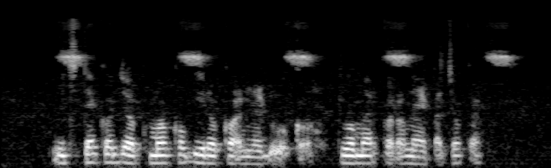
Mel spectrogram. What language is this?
Luo (Kenya and Tanzania)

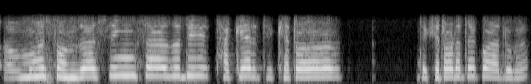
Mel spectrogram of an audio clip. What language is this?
Assamese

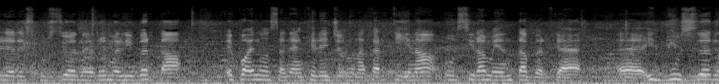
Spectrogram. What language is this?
Italian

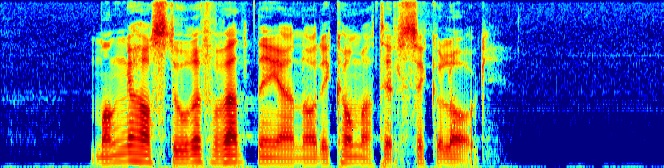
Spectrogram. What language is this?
Norwegian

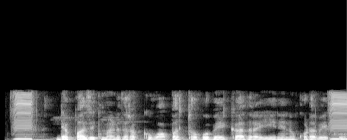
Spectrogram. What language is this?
Kannada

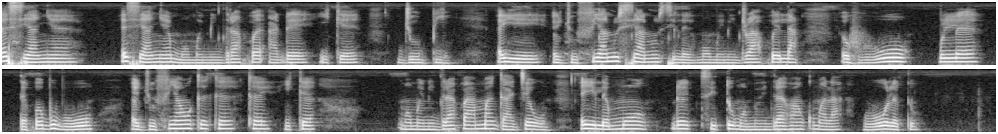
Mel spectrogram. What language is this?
Ewe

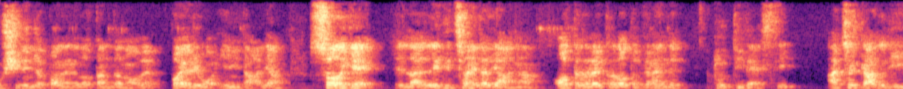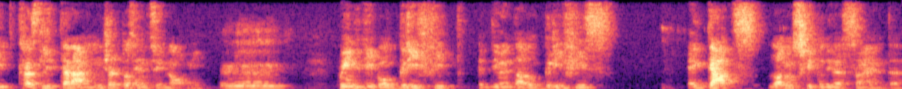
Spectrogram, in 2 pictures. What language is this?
Italian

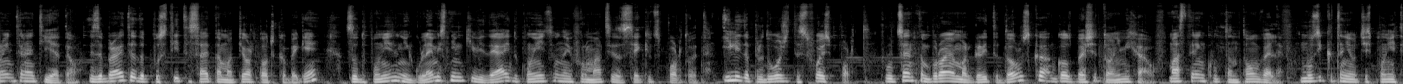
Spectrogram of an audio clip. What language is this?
Bulgarian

